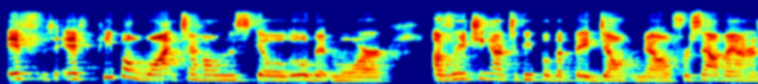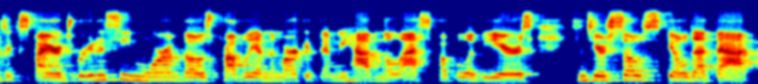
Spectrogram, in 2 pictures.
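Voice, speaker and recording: Woman host, bright sharp voice, upbeat and asking big questions. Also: mid-range voice, fairly even intonation, quick pace, hardly any pauses. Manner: encouraging, asks long questions. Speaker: host and real estate coach. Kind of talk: conversational interview.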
